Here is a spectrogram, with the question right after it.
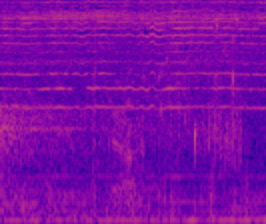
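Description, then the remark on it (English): A dense, continuous insect buzz of a swarm of wasps chasing a running camel drones steadily at a fairly loud level throughout, with a low rumbling hum beneath and no voices. “The camel's running from a swarm of wasps.”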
